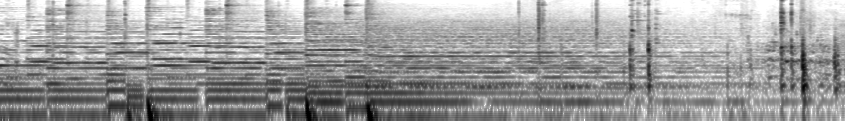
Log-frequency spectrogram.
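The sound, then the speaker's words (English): Dishes and pans clink and clatter as they are washed, with repeated sharp metallic and glassy knocks over a steady background hum, with a brief cluster of clanks near the end. “Well, that's the last of the dishes.”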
